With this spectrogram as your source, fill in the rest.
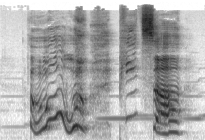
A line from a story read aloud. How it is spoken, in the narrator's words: squealed the goblin queen, suddenly forgetting about her outrage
